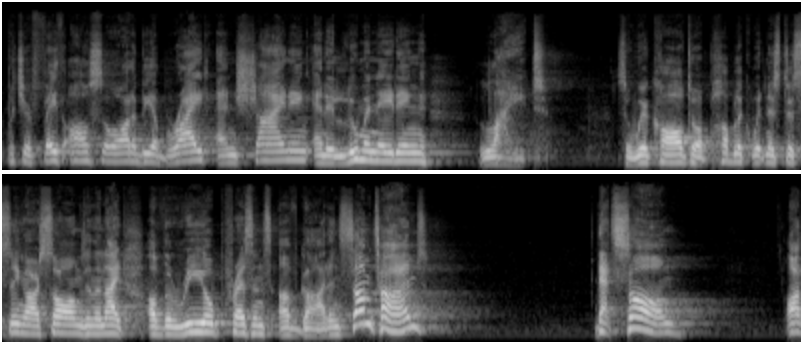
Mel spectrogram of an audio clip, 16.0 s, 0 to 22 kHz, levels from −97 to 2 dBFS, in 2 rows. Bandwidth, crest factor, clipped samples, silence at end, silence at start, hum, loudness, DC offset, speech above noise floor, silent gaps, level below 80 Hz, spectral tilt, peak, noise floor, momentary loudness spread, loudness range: 16.5 kHz; 22 dB; under 0.1%; 0 s; 0.05 s; none; -27 LUFS; under 0.1%; 50 dB; none; -88 dBFS; -5.5 dB/octave; -6 dBFS; -77 dBFS; 12 LU; 5 LU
